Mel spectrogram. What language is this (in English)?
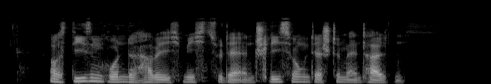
German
